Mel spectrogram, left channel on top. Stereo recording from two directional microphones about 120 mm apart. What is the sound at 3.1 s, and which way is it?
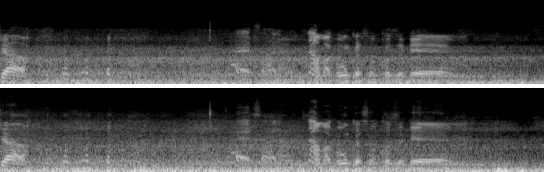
Speech, 20° left (ahead or behind).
